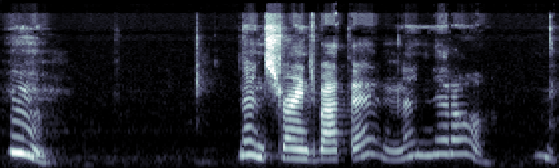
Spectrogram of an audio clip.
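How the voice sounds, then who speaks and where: A woman's voice: high-pitched, animated, normal speed, a little hiss or hum. A woman from Florida, ranting casually and profanely on a home livestream, rambling and talking straight to her chat. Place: at home by a window.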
